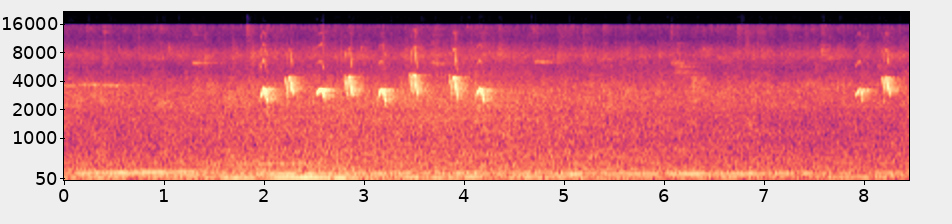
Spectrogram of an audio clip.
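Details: Male leafbird singing to lure other birds: a run of about seven short bright chirps in quick succession, then a pause and two more notes, over a low background hum.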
